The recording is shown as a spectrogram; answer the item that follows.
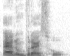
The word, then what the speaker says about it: Weishaupt: Adam White. Oh, Lord. Is that German? Wow, it is German. Wow, I should probably fucking know that. So, the founder was actually Adam Weishaupt.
